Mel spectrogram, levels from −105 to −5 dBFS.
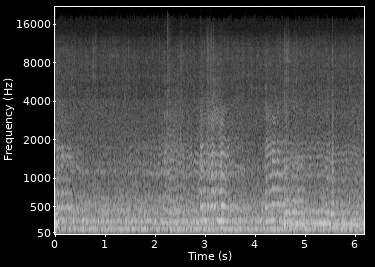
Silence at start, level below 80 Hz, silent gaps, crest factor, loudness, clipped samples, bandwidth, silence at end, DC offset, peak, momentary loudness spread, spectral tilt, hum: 0 s; -56 dBFS; none; 18 dB; -34 LUFS; under 0.1%; 17.5 kHz; 0 s; under 0.1%; -14 dBFS; 5 LU; -7 dB/octave; none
